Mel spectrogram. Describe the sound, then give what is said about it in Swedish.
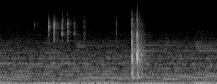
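Two dice clatter briefly, a few light clicks followed by a sharper rattle as they land, rolling a total of twelve, with a low steady hum underneath and no talking. “Får jag ta två tärningar?”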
